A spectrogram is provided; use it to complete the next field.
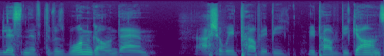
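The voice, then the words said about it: Imitated Galway Irish accent. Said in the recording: “that's great a, Galway accent”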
